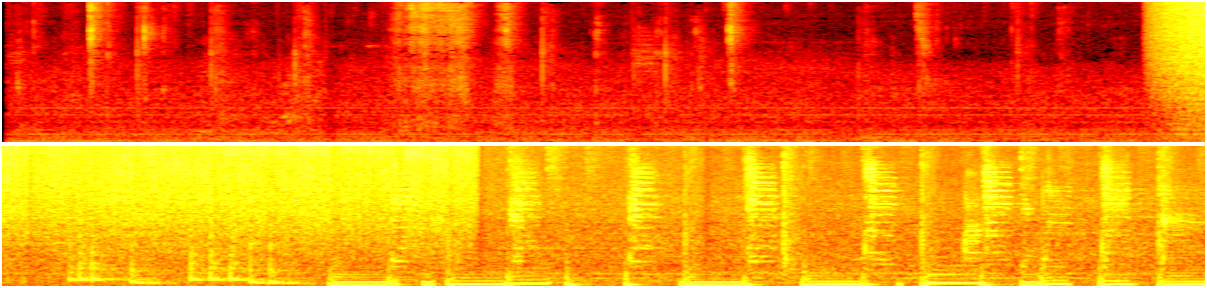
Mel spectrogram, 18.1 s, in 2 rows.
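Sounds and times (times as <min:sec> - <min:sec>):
crunchy chewing: 0:00.0 - 0:08.5.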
